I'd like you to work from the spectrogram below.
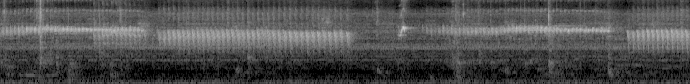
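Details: A canary sings, played to tutor young birds and stimulate breeding: long, high, rapid rolling trills, each tour one to three seconds, with a brief pause and a sharp click midway.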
